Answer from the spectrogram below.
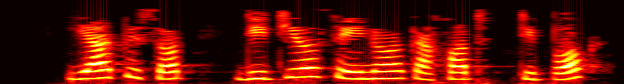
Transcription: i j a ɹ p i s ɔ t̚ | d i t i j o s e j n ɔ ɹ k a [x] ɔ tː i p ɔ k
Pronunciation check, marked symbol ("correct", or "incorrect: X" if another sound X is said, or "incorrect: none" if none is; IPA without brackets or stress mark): correct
